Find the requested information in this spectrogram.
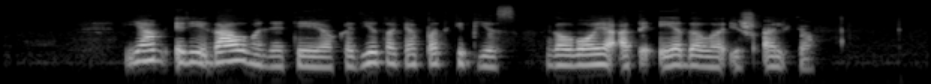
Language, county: Lithuanian, Šiauliai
